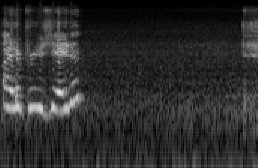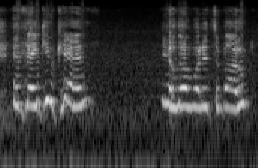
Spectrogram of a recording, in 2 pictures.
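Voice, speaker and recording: Slow-talking, high-voiced middle-aged woman. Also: a little mellow, a little hiss or hum, low-quality recording. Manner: plainspoken, earnest, emphatic, repeats herself for stress. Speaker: community member speaking about a case. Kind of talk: informal personal voice messages. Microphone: phone voice message.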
